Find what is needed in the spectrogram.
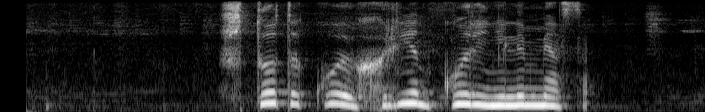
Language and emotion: Russian, angry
